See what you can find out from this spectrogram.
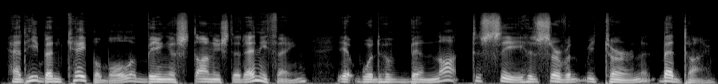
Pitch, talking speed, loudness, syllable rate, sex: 120 Hz, 175 wpm, -18 LUFS, 4.9 syllables/s, male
